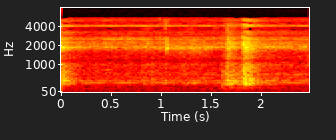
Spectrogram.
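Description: Steady rumbling hum of the interior of a moving JR West train in Japan bound for Okayama, with a constant drone and a couple of brief louder clattering swells near the end, no voices present.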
